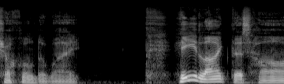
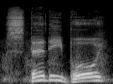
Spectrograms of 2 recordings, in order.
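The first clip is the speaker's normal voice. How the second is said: high, raised cautioning call; urgent warning; 11 semitones higher, 5 dB louder than usual. A narrator's reading. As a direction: try to check a reckless engine. Driver warns the speeding engine.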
